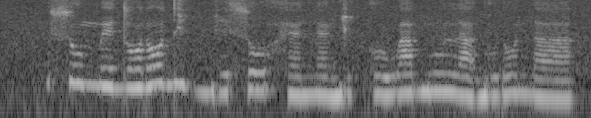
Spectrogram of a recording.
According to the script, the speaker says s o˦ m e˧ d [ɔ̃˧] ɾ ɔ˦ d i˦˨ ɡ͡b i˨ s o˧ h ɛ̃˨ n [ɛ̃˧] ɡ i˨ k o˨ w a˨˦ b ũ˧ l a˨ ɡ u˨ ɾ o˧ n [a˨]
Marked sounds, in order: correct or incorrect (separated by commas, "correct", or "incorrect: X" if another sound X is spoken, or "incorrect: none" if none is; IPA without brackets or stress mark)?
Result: incorrect: ɔ˧, incorrect: ɛ̃˨, correct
